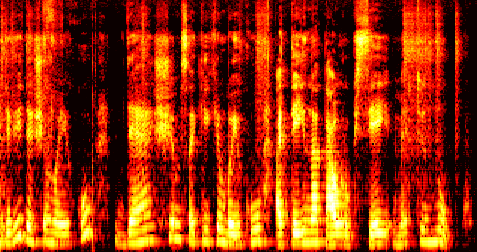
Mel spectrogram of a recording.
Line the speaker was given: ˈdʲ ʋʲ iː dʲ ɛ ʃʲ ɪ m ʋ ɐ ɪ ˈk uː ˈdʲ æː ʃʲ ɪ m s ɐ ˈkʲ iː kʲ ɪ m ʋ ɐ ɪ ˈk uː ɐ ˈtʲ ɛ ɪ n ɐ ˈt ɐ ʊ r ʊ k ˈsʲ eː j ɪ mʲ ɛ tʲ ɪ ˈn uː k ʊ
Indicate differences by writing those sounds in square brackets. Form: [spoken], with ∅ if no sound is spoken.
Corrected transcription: ˈdʲ ʋʲ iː dʲ ɛ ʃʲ ɪ m ʋ ɐ ɪ ˈk uː ˈdʲ æː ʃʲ ɪ m s ɐ ˈkʲ iː kʲ ɪ m ʋ ɐ ɪ ˈk uː ɐ ˈtʲ ɛ ɪ n ɐ ˈt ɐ ʊ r ʊ k ˈsʲ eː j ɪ mʲ ɛ tʲ ɪ ˈn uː k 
